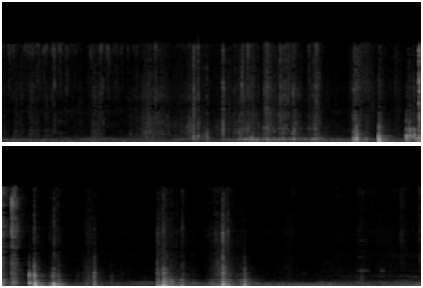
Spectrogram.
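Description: Plastic bag of coriander seeds rustling as they are tipped into a stone mortar, followed by a run of sharp clicks and knocks over a few seconds from the mortar, pestle and utensils being handled.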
